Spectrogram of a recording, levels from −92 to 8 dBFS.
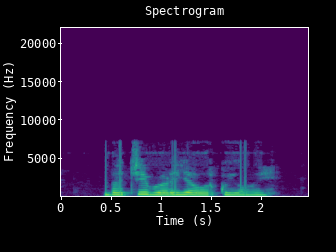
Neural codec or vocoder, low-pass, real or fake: none; 7.2 kHz; real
